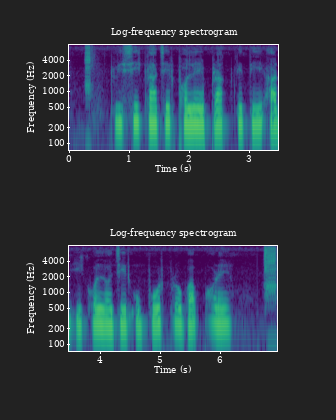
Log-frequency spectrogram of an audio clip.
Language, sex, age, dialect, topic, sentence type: Bengali, female, 18-24, Northern/Varendri, agriculture, statement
